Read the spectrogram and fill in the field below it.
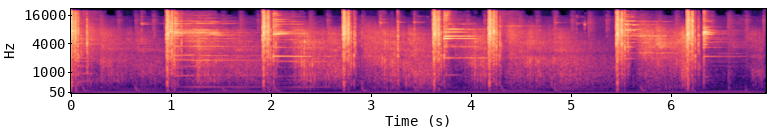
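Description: An MP5 fitted with an AR-style trigger fires a string of loud, sharp single shots at roughly even intervals, each with a metallic ringing tail, close up and without talk.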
